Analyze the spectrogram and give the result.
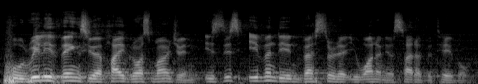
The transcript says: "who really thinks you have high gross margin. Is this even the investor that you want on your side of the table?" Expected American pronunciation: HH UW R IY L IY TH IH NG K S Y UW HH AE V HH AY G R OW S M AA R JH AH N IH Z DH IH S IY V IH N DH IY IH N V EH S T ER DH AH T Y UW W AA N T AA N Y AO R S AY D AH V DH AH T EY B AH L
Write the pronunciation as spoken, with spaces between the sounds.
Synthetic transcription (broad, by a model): HH UW R IY L IY TH IH NG K S Y UW HH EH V HH AY G R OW S M AA R JH AH N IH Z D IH S IY V IH N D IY IH N V EH S T ER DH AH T Y UW W AA N T AA N Y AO S AY D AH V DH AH T EY B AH L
